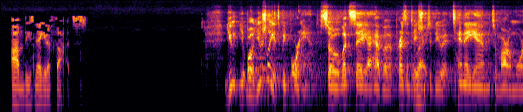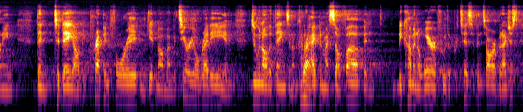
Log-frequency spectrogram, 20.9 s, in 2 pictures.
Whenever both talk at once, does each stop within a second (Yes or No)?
Yes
